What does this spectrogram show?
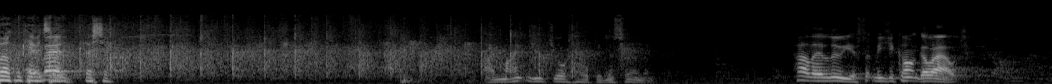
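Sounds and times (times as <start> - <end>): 
speech: 0.0 - 1.3, 4.9 - 6.6, 8.0 - 9.8
audience applause: 0.0 - 6.4.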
